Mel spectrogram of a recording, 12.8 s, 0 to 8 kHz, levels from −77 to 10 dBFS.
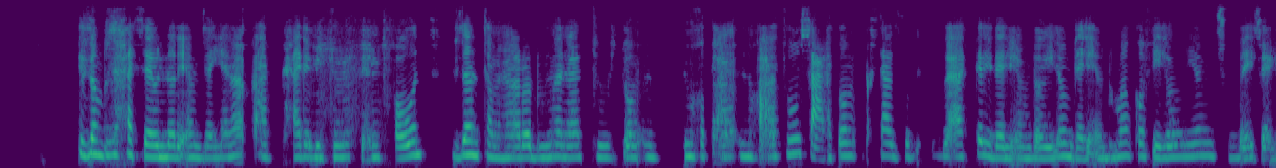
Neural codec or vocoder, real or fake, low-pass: codec, 44.1 kHz, 1.7 kbps, Pupu-Codec; fake; 7.2 kHz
